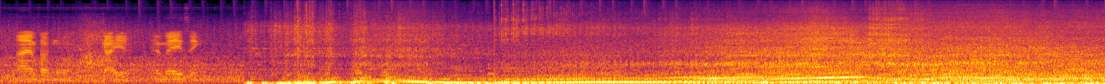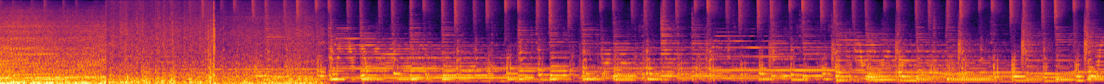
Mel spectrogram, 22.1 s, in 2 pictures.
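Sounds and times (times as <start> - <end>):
wind noise: 0.7 - 14.4
car engine accelerating: 2.4 - 14.4.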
